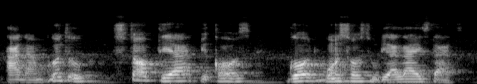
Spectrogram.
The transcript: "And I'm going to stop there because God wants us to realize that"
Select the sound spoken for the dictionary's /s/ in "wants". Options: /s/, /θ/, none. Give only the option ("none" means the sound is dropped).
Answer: /s/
